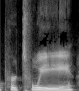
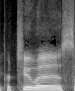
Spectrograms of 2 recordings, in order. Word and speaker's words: Pertwee: but my name is Pertwee, which is a Pertwee, I very would have never unusual. I got know, that. no, nobody ever says that. The way it's spelled, most people say Pertuis or Uh-huh.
